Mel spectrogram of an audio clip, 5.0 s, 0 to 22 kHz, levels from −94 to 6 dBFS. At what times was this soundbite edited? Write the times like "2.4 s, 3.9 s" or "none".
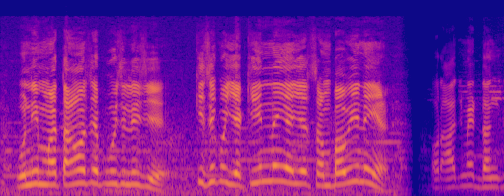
4.0 s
